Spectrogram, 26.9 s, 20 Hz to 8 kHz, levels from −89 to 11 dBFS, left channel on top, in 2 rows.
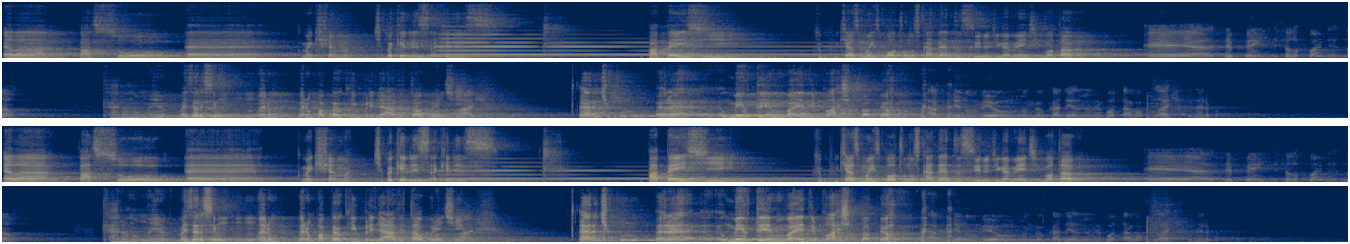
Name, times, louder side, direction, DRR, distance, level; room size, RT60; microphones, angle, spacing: voice 1, 0.0-2.6 3.0-4.9 5.4-5.6 6.5-7.6 8.1-10.8 14.5-18.1 19.2-22.7, right 2 dB, 45° right, 8 dB, 1.1 m, -28 dB
Wind instrument woodwind instrument, 4.3-10.0, left 4 dB, 70° left, 0.7 m, -40 dB
voice 2, 11.4-13.6 18.0-18.4 22.7-25.6, left 2 dB, 20° left, 5 dB, 0.4 m, -43 dB
28.0 x 13.5 x 9.3 m, 2.8 s
head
